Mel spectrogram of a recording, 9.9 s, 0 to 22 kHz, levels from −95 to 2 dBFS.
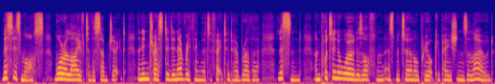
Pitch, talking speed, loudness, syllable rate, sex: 225 Hz, 165 wpm, -18 LUFS, 5.5 syllables/s, female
